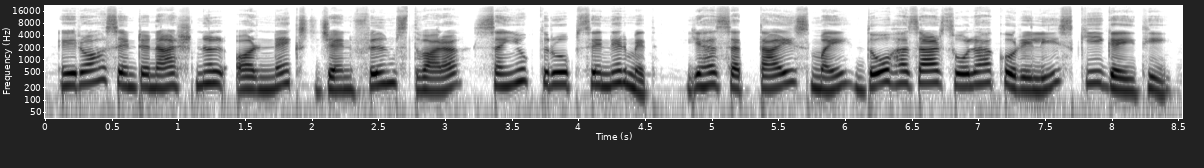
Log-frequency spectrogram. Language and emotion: Hindi, neutral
